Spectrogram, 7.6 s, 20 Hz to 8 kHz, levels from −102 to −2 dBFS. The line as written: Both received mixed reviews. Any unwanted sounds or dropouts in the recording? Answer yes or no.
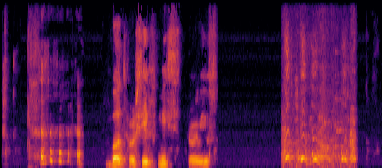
yes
